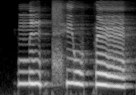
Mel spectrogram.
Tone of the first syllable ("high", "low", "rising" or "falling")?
high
